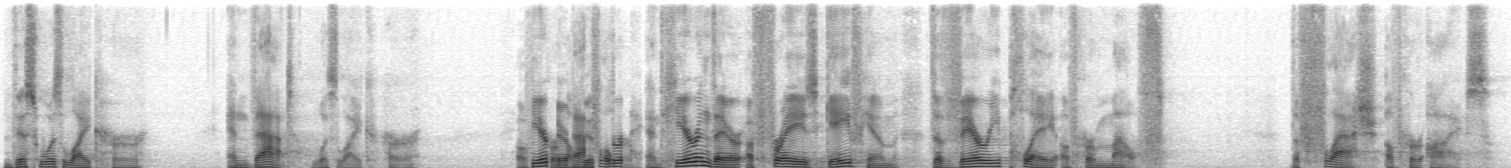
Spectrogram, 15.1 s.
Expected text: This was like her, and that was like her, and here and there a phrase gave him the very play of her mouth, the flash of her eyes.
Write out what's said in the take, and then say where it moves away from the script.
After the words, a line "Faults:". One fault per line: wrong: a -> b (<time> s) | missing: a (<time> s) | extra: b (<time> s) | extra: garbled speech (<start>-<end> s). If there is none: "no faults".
This was like her, and that was like her, [garbled] and here and there a phrase gave him the very play of her mouth, the flash of her eyes.
Faults:
extra: garbled speech (5.2-6.4 s)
